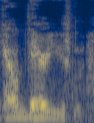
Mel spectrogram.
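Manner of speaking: normal talking voice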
